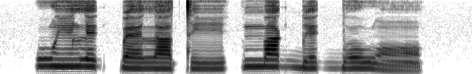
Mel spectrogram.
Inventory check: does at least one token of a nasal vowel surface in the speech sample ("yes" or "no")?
yes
